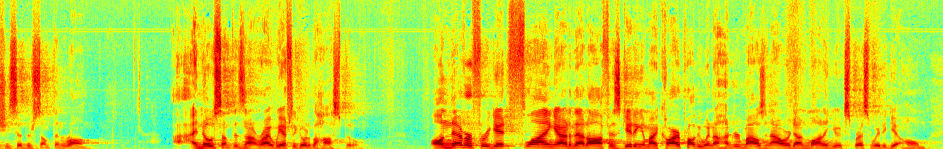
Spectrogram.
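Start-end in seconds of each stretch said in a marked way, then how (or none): 0.3-4.6 mock broken, cracking, breaking voice. Retelling a wife's phone call saying they must go to hospital: imitating wife's broken voice. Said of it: "her broken voice".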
